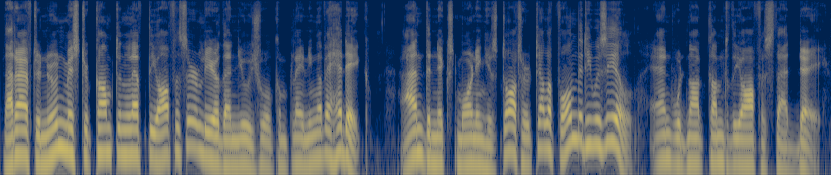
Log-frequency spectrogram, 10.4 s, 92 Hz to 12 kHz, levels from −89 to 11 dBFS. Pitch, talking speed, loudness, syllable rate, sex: 145 Hz, 195 wpm, -18 LUFS, 5.5 syllables/s, male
